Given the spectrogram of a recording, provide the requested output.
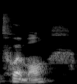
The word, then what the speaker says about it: TwiML: Yeah, we pronounce it TwiML. So it's Twilio XML.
